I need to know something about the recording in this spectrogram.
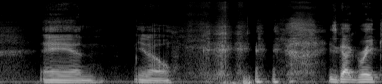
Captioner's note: laughing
